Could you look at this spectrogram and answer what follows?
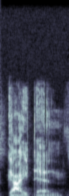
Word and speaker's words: Gaiden: Because I I grew up always saying Gayen and then I think I got corrected at some point. I mean the I think the official like proper pronunciation like if you're talking from like a Japanese perspective is Gaiden.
